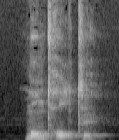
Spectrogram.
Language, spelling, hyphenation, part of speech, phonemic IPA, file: Dutch, mondholte, mond‧hol‧te, noun, /ˈmɔntˌɦɔl.tə/, Nl-mondholte.ogg
- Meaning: oral cavity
